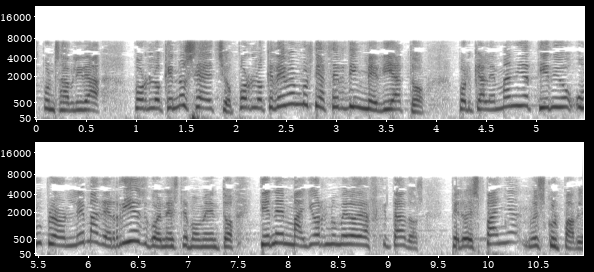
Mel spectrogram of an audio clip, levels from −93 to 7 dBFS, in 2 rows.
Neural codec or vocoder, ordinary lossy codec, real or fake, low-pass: none; none; real; 7.2 kHz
